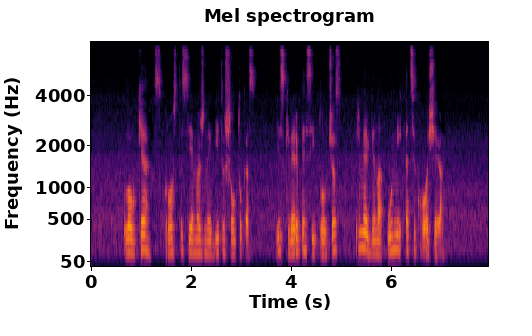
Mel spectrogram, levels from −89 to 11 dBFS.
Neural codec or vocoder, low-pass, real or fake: none; 7.2 kHz; real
